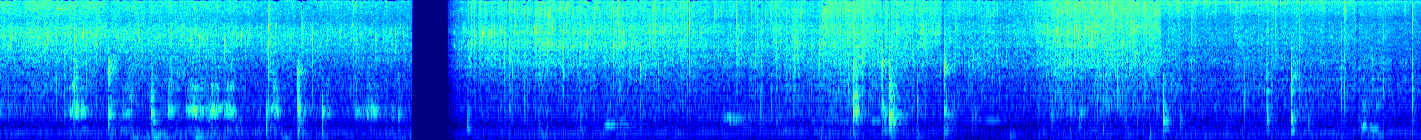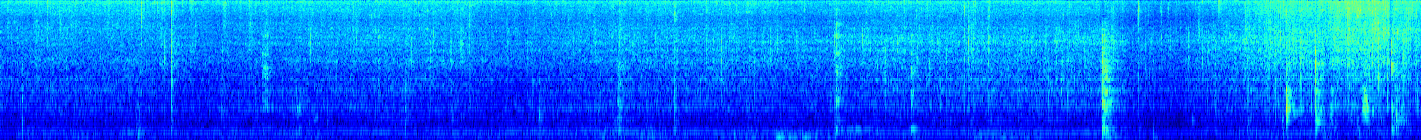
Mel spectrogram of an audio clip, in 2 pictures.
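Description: Chopped onion and bell peppers frying in oil in a nonstick pan, sizzling, with a spatula stirring and scraping against the pan. The sound drops out for a moment about four seconds in.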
